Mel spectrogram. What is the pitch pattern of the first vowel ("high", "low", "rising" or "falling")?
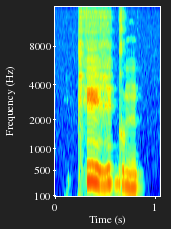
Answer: falling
